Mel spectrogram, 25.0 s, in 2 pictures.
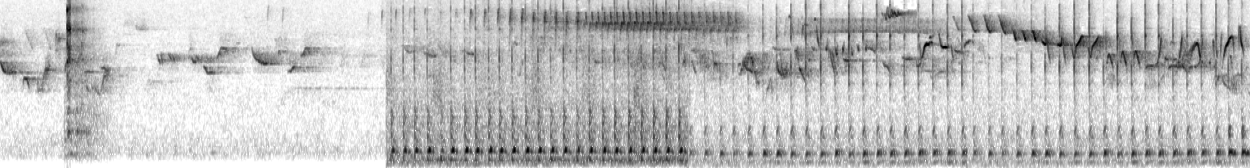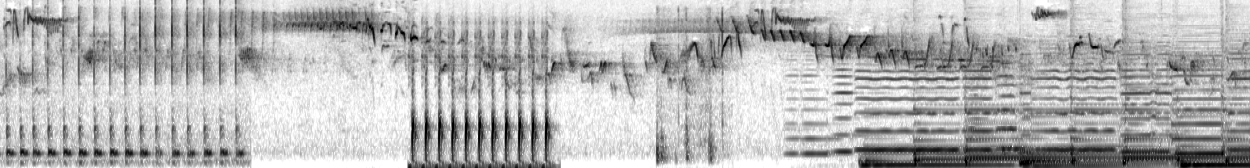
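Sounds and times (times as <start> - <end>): rapid pulsing sound: 3.9 - 15.0
birds chirping: 3.9 - 15.2, 16.4 - 25.0.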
